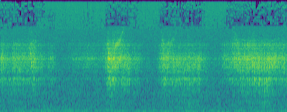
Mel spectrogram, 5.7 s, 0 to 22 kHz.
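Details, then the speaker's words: Canadian Philips 922 tube radio after replacing remaining paper capacitors, no antenna: swooshing whistles rise and fall as the dial sweeps past stations; owner guesses an oscillation in the 455 kHz IF circuits, not confirmed. "What that is there's a bit of an oscillation in the IF circuits."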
